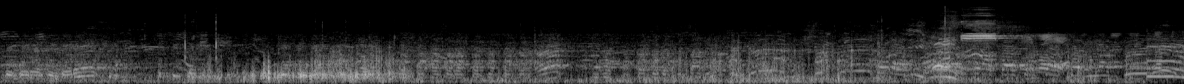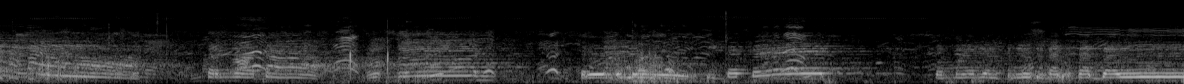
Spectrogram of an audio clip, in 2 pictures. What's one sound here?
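Children talk and shout excitedly close by, outdoors.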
